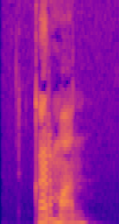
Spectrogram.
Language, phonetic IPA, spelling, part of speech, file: Russian, [kɐrˈman], карман, noun, Ru-карман.ogg
- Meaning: 1. pocket 2. lay-by, turnout (a widening of a traffic lane, usually for a bus stop) 3. service road 4. clipboard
